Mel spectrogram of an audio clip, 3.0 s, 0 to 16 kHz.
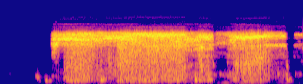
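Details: Owl at the nest at 1:11 AM on April 6, 2012, as a male delivers a rabbit; one long harsh, hissing screech lasting over two seconds, briefly broken, then resuming.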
